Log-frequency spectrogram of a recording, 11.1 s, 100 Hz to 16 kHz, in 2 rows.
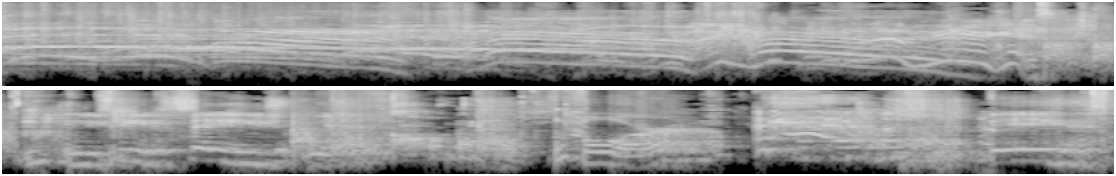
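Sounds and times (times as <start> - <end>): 
large crowd cheering and whooping: 0.0 - 5.2
speech: 5.6 - 9.2, 9.9 - 11.1.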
